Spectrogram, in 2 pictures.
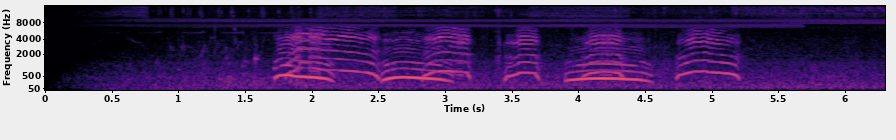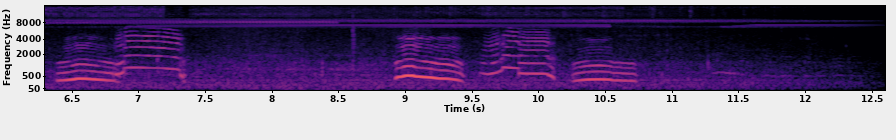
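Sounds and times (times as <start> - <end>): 
group of Porphyrula martinica calling in Eastern Lowlands of South America: 1.4 - 5.5, 8.9 - 11.6.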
